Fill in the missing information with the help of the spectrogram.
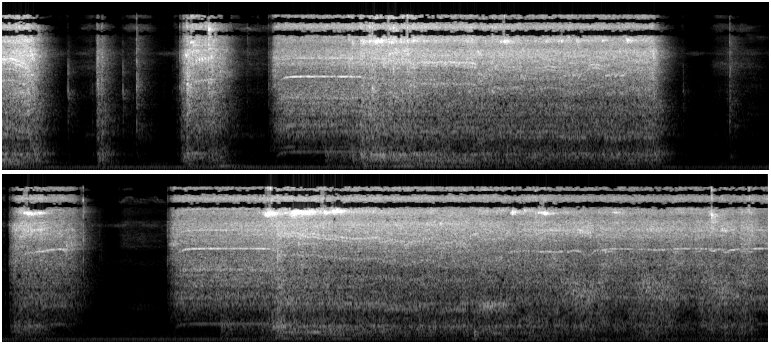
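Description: DeWalt cordless drill boring out a broken-off bolt: a couple of short trigger bursts, then two long runs of about five and seven seconds as the bit cuts through the metal, with a brief burst between them.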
